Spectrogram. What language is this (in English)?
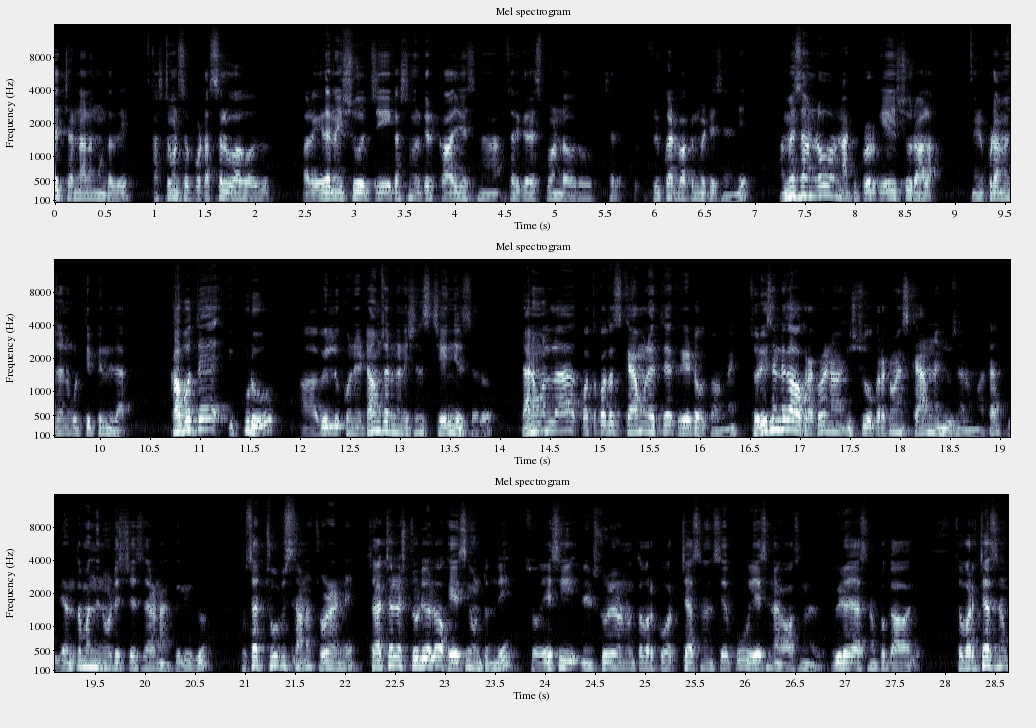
Telugu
